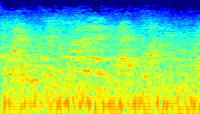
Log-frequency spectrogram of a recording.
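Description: Indistinct chatter of shoppers' voices in a busy supermarket, steady throughout with no clear words.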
